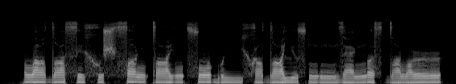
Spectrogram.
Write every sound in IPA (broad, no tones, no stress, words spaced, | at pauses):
lˠɪdˤəːsɪ xʊʃsˤɛŋ tˤiːŋsˤuɡʷiː xudˤilʲus ŋʷɪŋnzæŋʌs dˤilˠə˞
